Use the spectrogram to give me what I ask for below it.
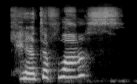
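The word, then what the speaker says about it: Cantinflas: beat out by I'm gonna say it wrong canta floss CA NT INF la s he played and equally hard to pronounce Thames passaport in around the world in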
